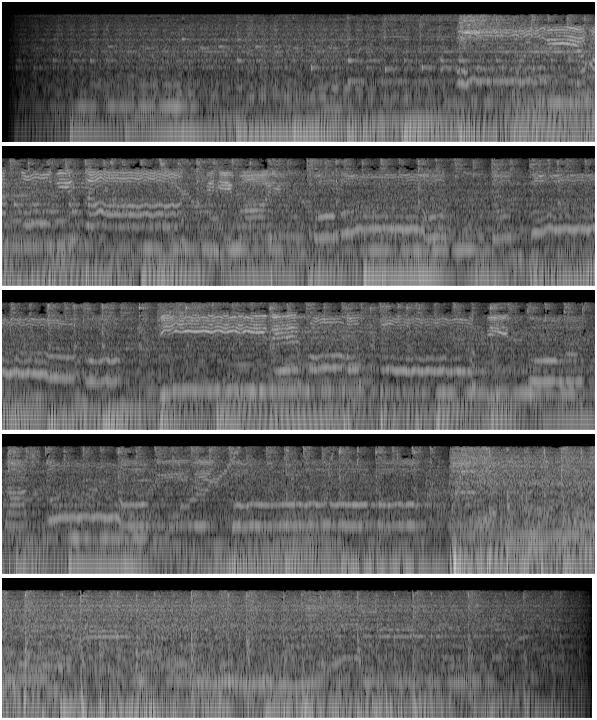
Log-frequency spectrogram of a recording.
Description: Catalogue -> Rock & Alternative -> Electronic Alternative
